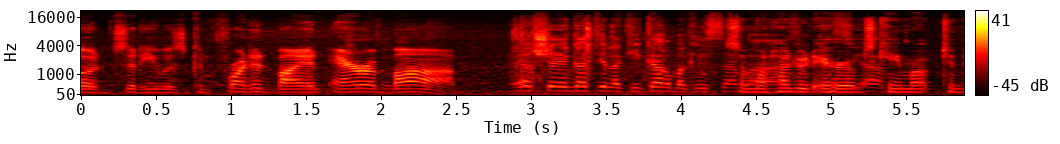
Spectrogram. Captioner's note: through translator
